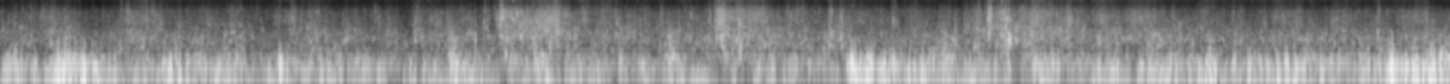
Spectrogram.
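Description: Strong wind buffeting the microphone on the bow of a surfski, with choppy water rushing and splashing against the hull. Louder splashes come about five, seven and ten seconds in.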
